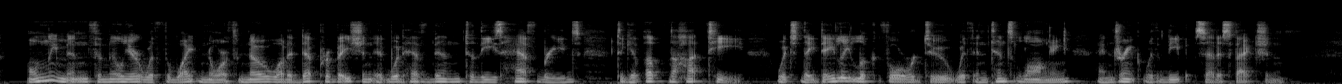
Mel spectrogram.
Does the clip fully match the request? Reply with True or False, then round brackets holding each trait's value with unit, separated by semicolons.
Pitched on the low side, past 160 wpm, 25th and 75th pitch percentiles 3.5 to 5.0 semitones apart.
False (120 Hz; 175 wpm; 3.1 semitones)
